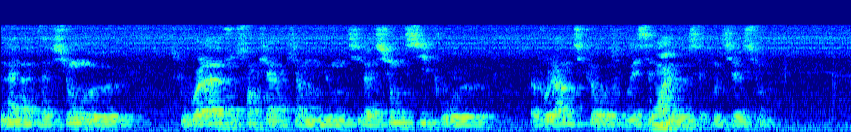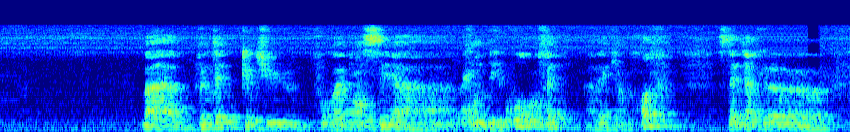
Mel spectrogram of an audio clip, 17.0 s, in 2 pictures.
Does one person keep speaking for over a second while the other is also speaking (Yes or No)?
No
